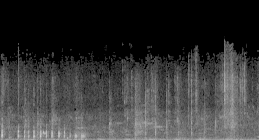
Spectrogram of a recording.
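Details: Large Persian rooster opening with a rapid string of clipped clucks, then quieter scattered sounds and shuffling noise for the rest.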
